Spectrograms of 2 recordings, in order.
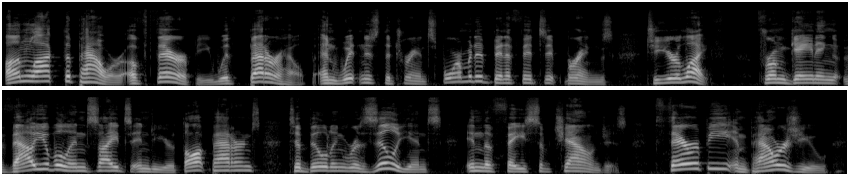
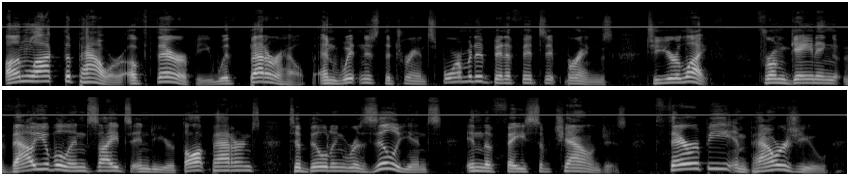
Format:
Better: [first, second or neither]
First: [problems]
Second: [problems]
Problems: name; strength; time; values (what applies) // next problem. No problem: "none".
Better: first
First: none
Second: high-pitched whine; loud; throughout; 6.5 kHz, 7 dB below the speech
